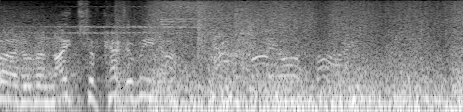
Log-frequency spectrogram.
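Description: A burst of flame roars loudly.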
